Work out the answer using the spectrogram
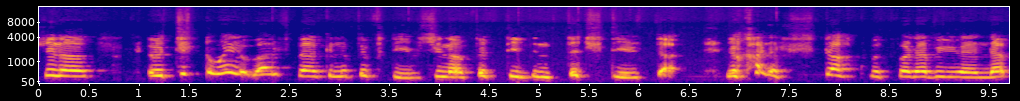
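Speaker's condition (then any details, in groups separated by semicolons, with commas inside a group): Cerebral palsy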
